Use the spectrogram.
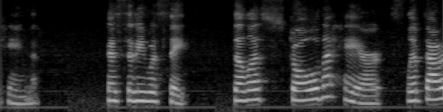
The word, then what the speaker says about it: Scylla: The Scylla, I know is pronounced that way. It's s c y l l a.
